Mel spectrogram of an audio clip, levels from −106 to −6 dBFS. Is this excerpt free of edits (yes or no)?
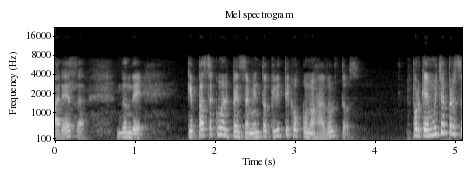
yes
